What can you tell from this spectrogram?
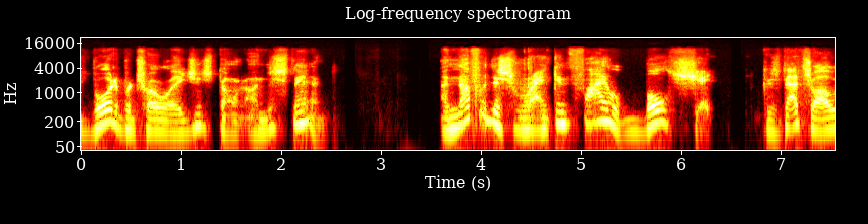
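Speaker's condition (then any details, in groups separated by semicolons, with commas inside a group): No condition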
